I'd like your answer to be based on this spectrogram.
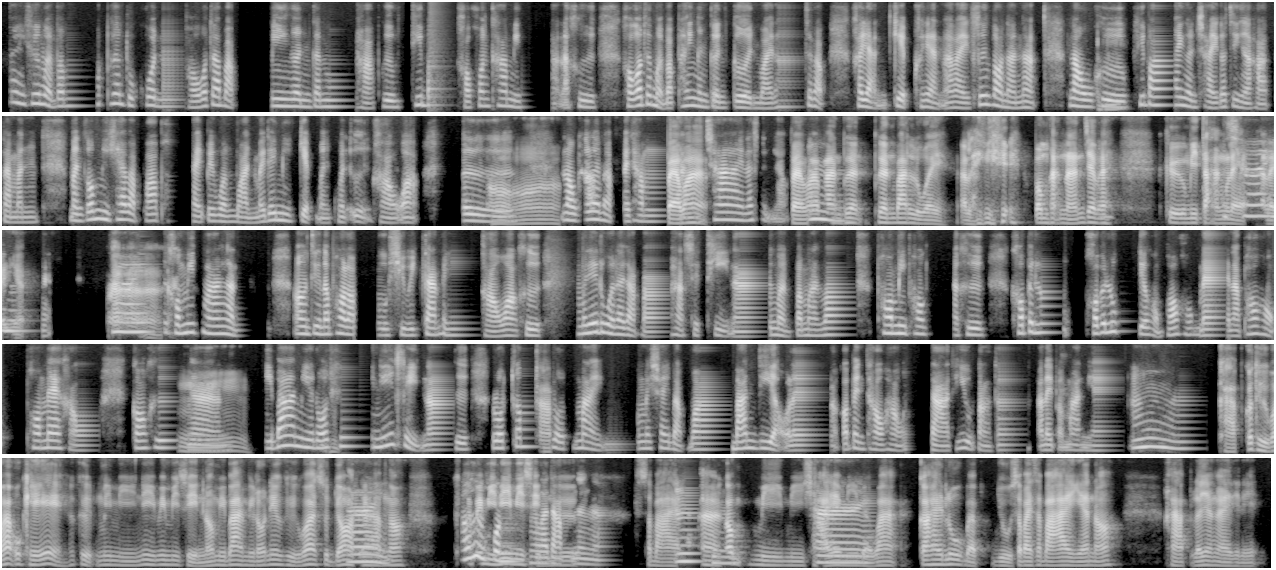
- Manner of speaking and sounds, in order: distorted speech; other background noise; laughing while speaking: "งี้ ประมาณนั้นใช่ไหม ?"; unintelligible speech
- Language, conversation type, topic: Thai, podcast, เคยมีช่วงเวลาที่ “อ๋อ!” แล้วทำให้วิธีการเรียนของคุณเปลี่ยนไปไหม?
